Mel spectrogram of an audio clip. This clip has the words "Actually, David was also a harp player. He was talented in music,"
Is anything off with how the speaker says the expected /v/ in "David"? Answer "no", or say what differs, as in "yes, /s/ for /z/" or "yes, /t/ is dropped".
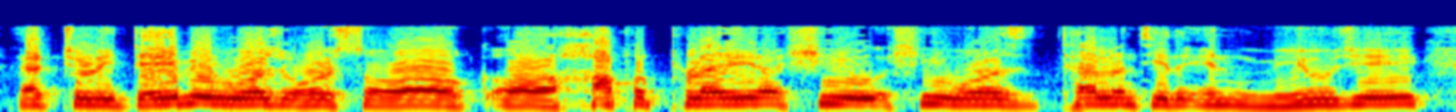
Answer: yes, /b/ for /v/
